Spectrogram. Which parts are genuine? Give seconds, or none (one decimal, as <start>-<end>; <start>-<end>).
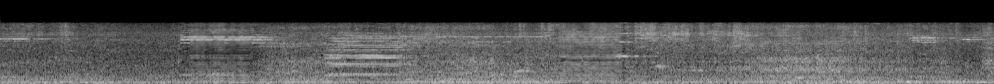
0.0-1.9; 2.5-5.6; 6.2-9.9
